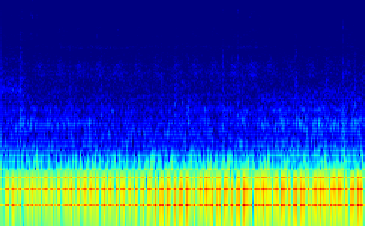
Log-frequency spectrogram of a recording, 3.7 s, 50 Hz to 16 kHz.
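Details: Mercedes S55 AMG V8 running again after sitting about a year and five months, after no-start no-crank fixed by replacing the EIS; steady, even low hum with smooth pulse, no knocks or misses; normal idle.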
